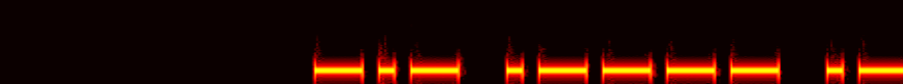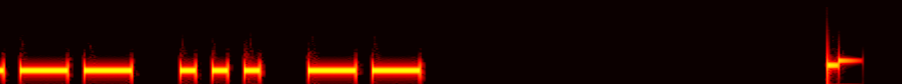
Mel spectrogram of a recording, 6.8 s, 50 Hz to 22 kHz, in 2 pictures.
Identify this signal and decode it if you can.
Morse code, heard as a keyed tone, about 20 wpm, 700 Hz. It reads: K1JSM
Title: USA Call Signs - 3x Character Spacing - 20wpm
